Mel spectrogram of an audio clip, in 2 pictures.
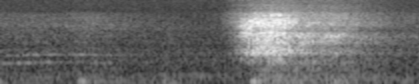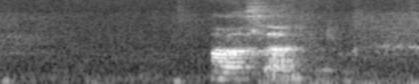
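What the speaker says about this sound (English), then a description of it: "Breathe here." Someone breathes during a yoga flow, with two loud exhales heard up close, one after about a second and a half and another near the end, and soft clicks and faint movement sounds between them.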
